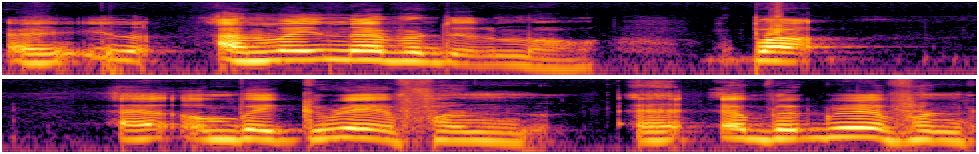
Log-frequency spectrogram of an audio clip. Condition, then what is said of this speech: Cerebral palsy. It's very individual to you. For myself, it affects obviously my verbal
